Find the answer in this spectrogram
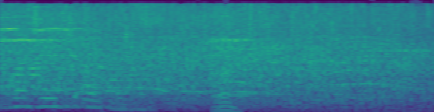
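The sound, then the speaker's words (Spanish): A tennis crowd applauds steadily to cheer on Alcaraz during a match, a dense wash of clapping that fills the whole stretch, with faint voices murmuring underneath. “Intenta la gente aplaudir y llevar en volandas a Alcaraz para.”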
